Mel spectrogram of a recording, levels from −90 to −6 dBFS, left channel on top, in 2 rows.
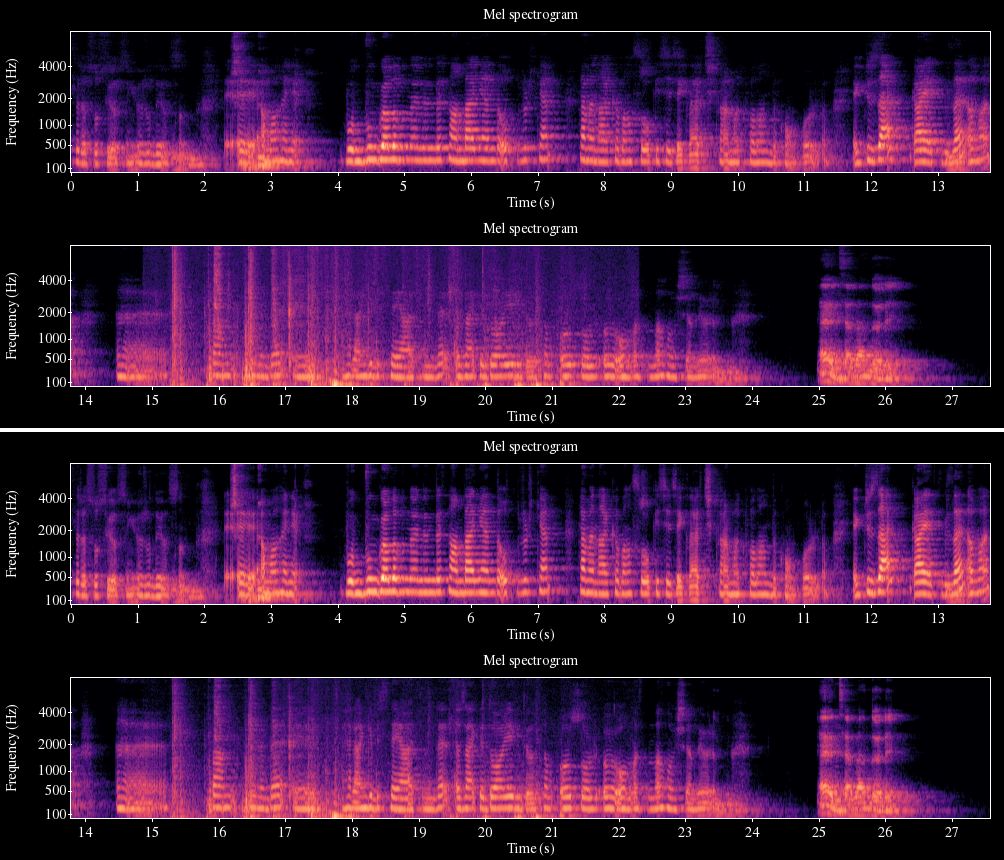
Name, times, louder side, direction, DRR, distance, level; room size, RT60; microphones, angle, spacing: voice 1, 0.0-3.4 4.1-14.1 14.5-15.3 15.8-17.6 17.8-23.9 25.2-25.4, right 3 dB, 65° right, 7 dB, 0.6 m, -28 dB
voice 2, 1.5-2.0 2.4-2.5 2.8-2.9 13.1-13.4 23.4-23.8 25.0-26.1, right 1 dB, 80° right, 5 dB, 1.9 m, -29 dB
sound 1, 14.9-22.3, left 3 dB, 40° left, 0.6 m, -33 dB
11.5 x 7.9 x 9.6 m, 1.1 s
head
